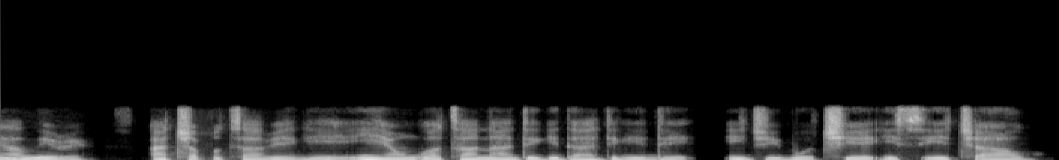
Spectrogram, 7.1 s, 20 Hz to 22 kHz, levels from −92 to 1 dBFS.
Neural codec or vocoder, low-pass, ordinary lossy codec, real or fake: codec, 16 kHz, 0.8 kbps, ZipCodec; 7.2 kHz; none; fake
